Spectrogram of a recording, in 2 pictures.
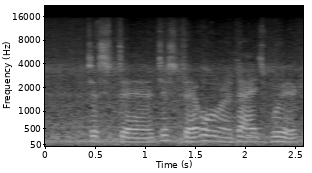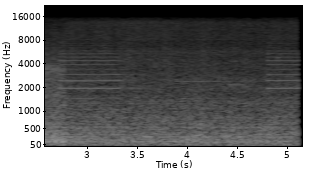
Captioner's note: chiming faintly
